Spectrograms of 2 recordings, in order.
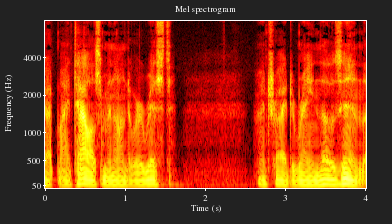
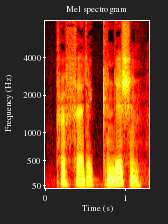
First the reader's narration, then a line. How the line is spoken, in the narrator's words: I said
